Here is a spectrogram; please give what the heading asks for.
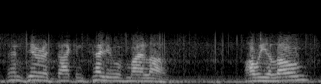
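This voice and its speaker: An actor playing a gushing, nervous secret lover in a 1930s radio comedy, with exaggerated sweet talk. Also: male voice, on the high side, fairly quick, natural voice. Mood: lovesick. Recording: dull, very noisy old radio broadcast.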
